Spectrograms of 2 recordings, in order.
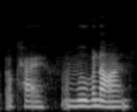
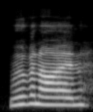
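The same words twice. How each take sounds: First: Said in the usual way. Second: Louder, firm moving on; emphatic self-push. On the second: Real, not acted. To viewers after the ruined painting, louder firm resolve. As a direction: push herself forward with a loud resolve. Tells herself to move on.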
